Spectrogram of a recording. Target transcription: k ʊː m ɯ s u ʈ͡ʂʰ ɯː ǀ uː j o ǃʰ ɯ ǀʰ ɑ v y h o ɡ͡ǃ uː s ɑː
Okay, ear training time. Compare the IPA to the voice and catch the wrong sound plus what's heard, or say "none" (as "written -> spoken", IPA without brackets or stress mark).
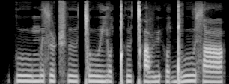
ʊː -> uː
